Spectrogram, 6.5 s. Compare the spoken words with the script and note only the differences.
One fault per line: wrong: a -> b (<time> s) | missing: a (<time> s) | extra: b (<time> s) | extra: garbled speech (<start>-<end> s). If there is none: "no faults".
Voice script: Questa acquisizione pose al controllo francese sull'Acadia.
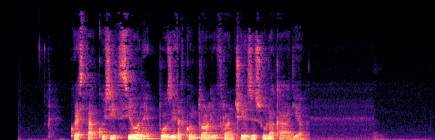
no faults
